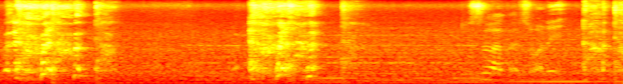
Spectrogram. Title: Girl coughing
